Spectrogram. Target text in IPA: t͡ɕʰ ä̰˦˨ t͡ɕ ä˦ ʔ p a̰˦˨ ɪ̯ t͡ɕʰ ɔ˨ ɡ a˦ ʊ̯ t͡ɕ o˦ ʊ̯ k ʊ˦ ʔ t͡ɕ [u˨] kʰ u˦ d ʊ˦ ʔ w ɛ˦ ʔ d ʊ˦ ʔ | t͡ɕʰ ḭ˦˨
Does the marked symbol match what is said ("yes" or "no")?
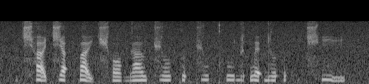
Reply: no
